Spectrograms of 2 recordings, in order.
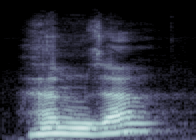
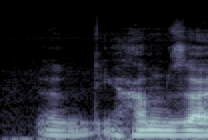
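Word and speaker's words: همزة: So it's just like uh-oh, that's that is where the Hamza is used. So this is Hamza, which is actually let me see if it's in the middle of the throat or yeah, it's at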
